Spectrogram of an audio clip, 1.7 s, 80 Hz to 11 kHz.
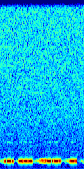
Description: Morse code, heard as a keyed tone, about 50 wpm, spaced as for 41 wpm, 610 Hz. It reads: RO C N
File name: archived / CRSnet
